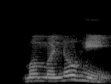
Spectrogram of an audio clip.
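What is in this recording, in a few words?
"memenuhi", Malay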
